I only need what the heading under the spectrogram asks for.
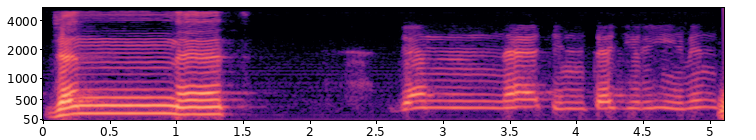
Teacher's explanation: عندك النون عليها شدة، عندنا غن فيها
